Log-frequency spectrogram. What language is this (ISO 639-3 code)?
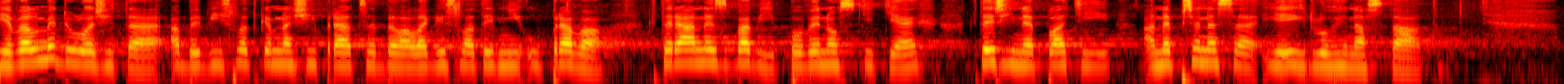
ces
